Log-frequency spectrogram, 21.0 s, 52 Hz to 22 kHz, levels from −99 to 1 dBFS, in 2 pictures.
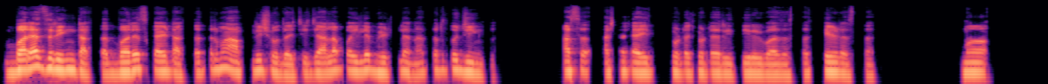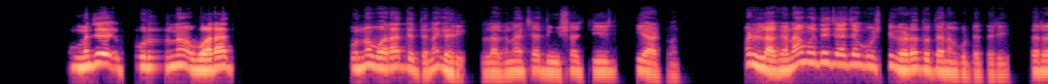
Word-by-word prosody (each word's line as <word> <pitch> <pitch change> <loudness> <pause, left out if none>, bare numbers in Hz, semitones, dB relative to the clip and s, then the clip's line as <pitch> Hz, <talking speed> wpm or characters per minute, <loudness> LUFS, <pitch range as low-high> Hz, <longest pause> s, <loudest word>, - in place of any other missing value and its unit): बऱ्याच 170 +3 +7
रिंग 150 0 +4
टाकतात, 115 -1 -2
बरेच 145 +4 +3
काही 135 -1 +3
टाकतात, 120 +1 -4
तर 155 - -4
मग 175 - -1
आपली 140 0 -1
शोधायची. 120 -4 -4
ज्याला 125 +3 0
पहिले 140 0 0
भेटलं 125 +1 -4
ना, 115 +2 -7
तर 140 -1 -6
तो 150 - -1
जिंकला. 120 -8 -2 0.7
असं, 135 0 -3 0.2
अशा 120 +2 -5
काही 125 -1 +1
छोट्या-छोट्या 120 -1 -5
रीती-रिवाज 115 -1 -3
असतात, 110 +2 -9
खेळ 130 -2 +1
असतात. 110 -1 -13 0.9
मग 125 -1 0 1.3
म्हणजे 190 +6 +6 0.3
पूर्ण 185 0 -1 0.2
वरात 170 +3 +8 1.2
पूर्ण 170 +4 0
वरात 180 +1 +3
येते 140 -6 -2
ना 165 +8 -2
घरी. 130 - 0 0.3
लग्नाच्या 135 +4 -3
दिवसाची 135 +1 -4
ती 150 +1 -5
आठवण. 110 -4 -2 0.7
पण 235 - +2
लग्नामध्ये 200 - +4
ज्या-ज्या 220 -1 +2
गोष्टी 195 +1 -5
घडत 160 0 +2
होत्या 140 -2 0
ना, 130 - -2
कुठेतरी 115 -1 -8 0.2
तर 140 0 -2
135 Hz, 135 wpm, -23 LUFS, 120-160 Hz, 1.3 s, वरात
